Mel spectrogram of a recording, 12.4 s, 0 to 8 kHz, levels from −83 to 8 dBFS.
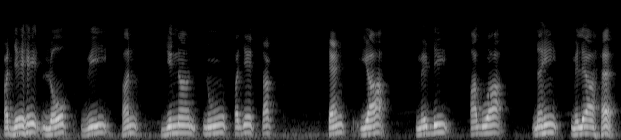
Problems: constant background noise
